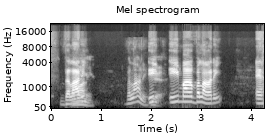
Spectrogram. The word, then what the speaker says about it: Vellani: Vellani.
